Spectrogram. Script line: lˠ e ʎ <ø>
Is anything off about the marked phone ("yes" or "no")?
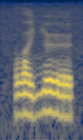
no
